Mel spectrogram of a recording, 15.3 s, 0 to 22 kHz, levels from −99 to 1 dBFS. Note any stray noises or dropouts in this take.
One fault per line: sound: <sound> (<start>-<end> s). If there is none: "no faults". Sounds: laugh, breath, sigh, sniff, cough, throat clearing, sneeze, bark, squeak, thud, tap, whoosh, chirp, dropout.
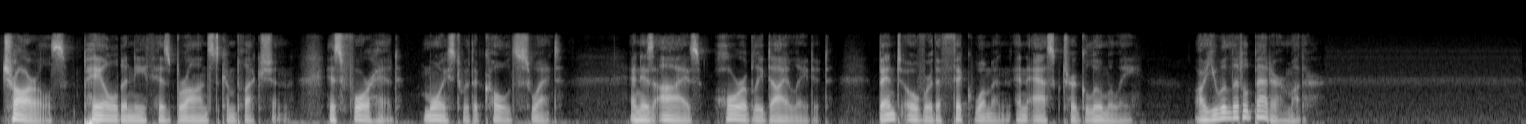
no faults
